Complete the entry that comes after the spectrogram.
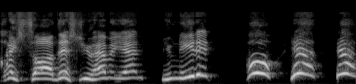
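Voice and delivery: high squeaky loud voice. Acting out one fan calling another, in a Mickey Mouse voice. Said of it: "That was a good Mickey Mouse voice".

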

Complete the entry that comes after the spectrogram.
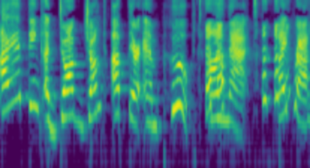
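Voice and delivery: very loud, high yell. Retelling a friend calling out to her nanny: imitating a friend yelling. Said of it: "yelling to her nanny".

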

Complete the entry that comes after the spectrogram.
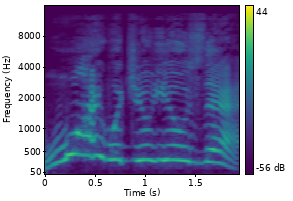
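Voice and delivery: very high-pitched, shrill, loud, yelled screaming. Retelling a golf story, the speaker acts out a man screaming up from the hole. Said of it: "he's screaming this up".

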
